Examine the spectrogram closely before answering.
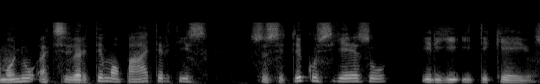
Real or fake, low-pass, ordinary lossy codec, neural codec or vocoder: real; 7.2 kHz; AAC, 32 kbps; none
